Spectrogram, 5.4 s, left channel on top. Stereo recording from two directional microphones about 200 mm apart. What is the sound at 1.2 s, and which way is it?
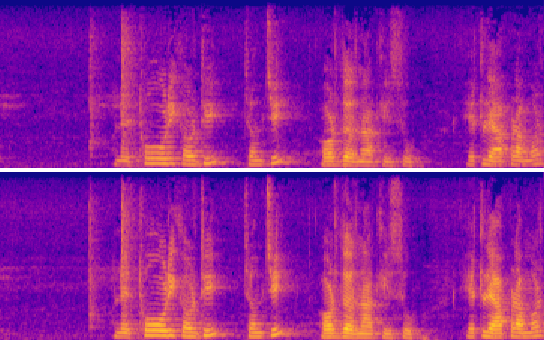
Speech, 50° right (ahead or behind).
